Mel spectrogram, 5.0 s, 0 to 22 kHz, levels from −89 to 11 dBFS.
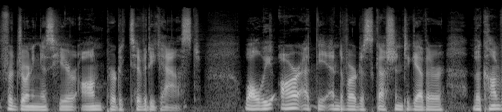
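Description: No technical faults can be heard anywhere in the speech. Nothing in the recording calls for a time stamp or a fault name.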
